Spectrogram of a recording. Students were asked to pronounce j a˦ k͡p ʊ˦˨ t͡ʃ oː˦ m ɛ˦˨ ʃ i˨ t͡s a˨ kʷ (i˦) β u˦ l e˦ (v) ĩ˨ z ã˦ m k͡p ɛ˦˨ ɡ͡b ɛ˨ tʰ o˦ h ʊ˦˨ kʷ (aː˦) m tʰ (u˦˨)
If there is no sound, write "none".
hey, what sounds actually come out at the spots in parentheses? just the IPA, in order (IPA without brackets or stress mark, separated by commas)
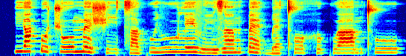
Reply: i˦, v, aː˦, u˦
